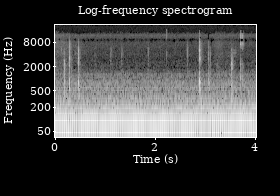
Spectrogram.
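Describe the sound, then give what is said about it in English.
The engine of a newly acquired diesel car idles with a steady, low rumbling drone and occasional sharp clattery ticks. It runs continuously at an even level, with no one speaking. “Welcome, new family member. The diesel guy.”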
